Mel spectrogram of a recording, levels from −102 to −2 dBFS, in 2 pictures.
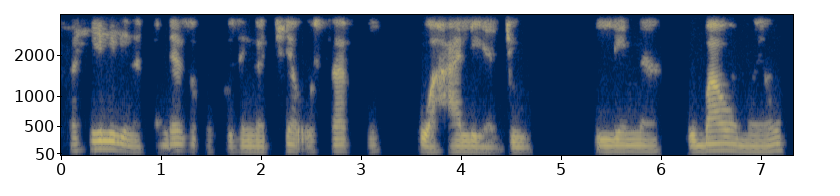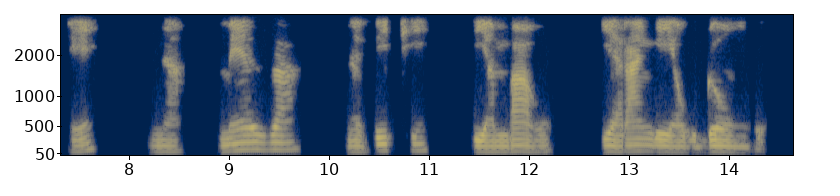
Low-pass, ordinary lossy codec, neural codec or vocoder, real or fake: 3.6 kHz; Opus, 24 kbps; none; real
